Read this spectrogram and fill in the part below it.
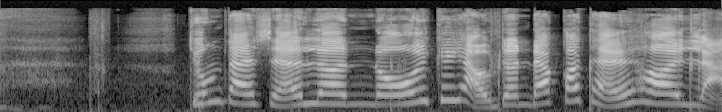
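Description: A young girl speaks brightly with animation.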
